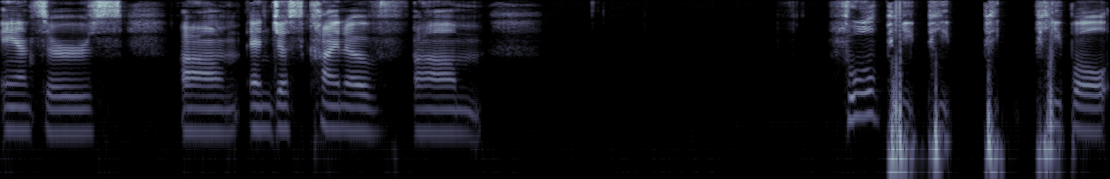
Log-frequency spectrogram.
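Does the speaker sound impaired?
Yes: stuttering; stuttering first remembered around age five, covert most of adult life, open about it for about 4 years; stutters openly, discloses stuttering at work and to students, lets stuttering come out; hid stuttering by avoiding talking and switching words, later slipping out more; here repeated sounds, prolonged sounds.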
